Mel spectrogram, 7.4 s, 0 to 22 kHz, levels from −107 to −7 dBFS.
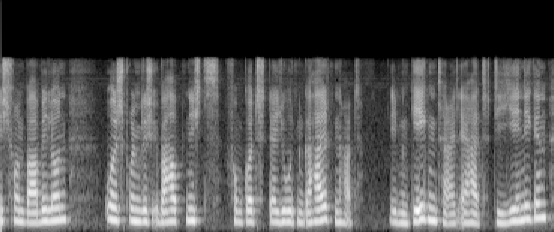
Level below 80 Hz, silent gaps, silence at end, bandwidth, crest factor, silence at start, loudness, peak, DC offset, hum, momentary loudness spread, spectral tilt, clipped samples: -72 dBFS; none; 0 s; 8 kHz; 16 dB; 0 s; -20 LUFS; -4 dBFS; under 0.1%; none; 10 LU; -6 dB/octave; under 0.1%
